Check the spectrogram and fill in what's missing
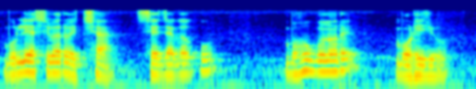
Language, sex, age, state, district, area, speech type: Odia, male, 30-45, Odisha, Kandhamal, rural, spontaneous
